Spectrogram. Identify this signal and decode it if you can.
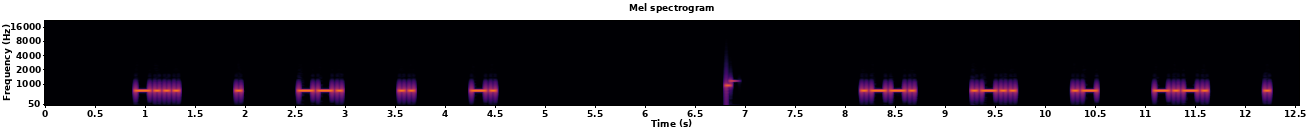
Morse code, heard as a keyed tone, about 25 wpm, spaced as for 12 wpm, 690 Hz. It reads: BEGIN PLACE
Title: 4x Character Spacing - Top 500 Words - 25wpm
